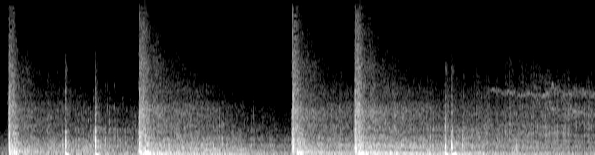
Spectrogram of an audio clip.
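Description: Aerial firework shells bursting close overhead: about seven sharp bangs in six seconds, each trailing off in a rolling echo. A faint high whistle comes near the end.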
